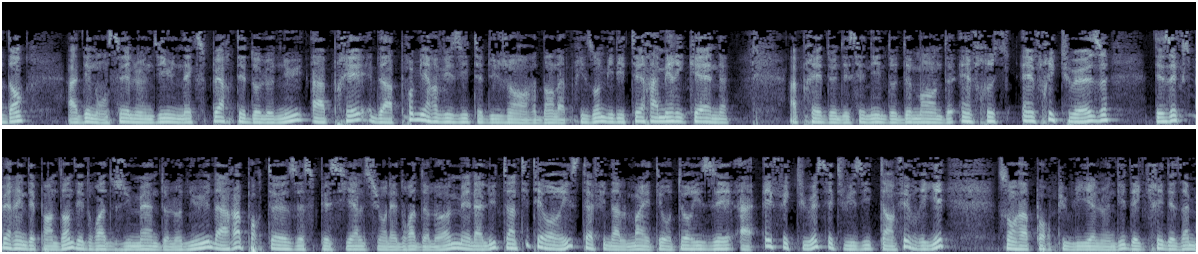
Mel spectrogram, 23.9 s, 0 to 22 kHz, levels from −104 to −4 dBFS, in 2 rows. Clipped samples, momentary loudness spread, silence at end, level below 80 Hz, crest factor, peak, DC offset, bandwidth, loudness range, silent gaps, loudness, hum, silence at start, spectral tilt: under 0.1%; 5 LU; 0 s; -50 dBFS; 16 dB; -12 dBFS; under 0.1%; 8.8 kHz; 1 LU; none; -29 LUFS; none; 0 s; -5.5 dB/octave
